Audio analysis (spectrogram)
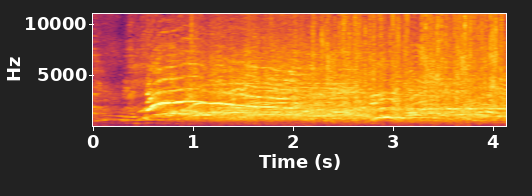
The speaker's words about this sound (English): Yeah, two screams from the audience, the live audience. Screams, literal screams from a studio audience.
